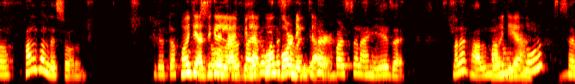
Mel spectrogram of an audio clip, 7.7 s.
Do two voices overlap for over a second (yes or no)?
yes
